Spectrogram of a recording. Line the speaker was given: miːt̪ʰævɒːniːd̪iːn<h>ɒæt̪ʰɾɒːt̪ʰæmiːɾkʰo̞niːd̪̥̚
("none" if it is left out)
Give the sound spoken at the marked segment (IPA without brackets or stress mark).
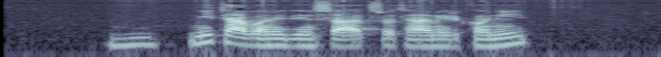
s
